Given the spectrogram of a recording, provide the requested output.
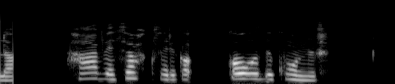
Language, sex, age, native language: Icelandic, male, 8, Icelandic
